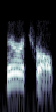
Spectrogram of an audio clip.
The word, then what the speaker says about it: resveratrol: Also, diabetics taking, is it called Resveratrol? What was that pronounced? – Resveratrol.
